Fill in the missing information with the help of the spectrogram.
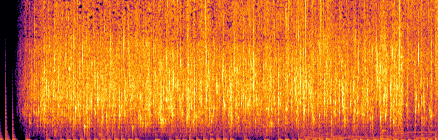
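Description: Breaded chicken strips deep-frying in canola oil in a cast-iron skillet: a dense, crackling sizzle that sets in about half a second in. A music beat runs underneath.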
